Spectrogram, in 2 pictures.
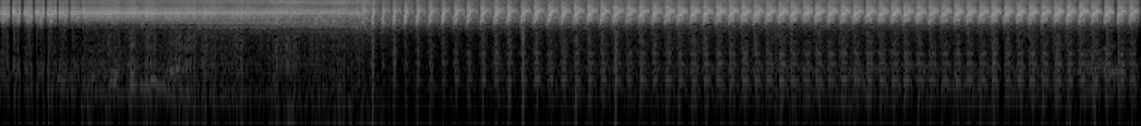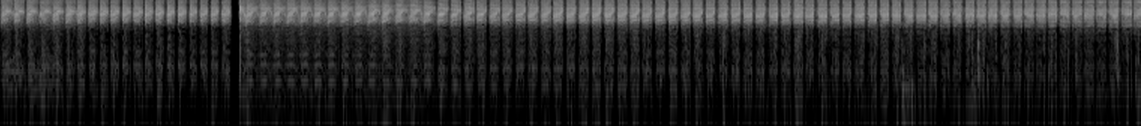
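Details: Big cicadas perched on Crimean pistachio trees at Fiolent on the Black Sea shore of Crimea, chirring: an unbroken, high-pitched rasping drone holding steady throughout, with a brief click midway and faint voices beneath.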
